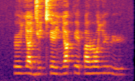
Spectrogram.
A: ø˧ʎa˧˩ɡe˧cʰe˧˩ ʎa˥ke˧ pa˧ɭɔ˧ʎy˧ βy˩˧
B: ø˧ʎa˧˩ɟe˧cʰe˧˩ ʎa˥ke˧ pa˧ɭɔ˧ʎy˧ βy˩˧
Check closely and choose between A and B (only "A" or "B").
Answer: B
